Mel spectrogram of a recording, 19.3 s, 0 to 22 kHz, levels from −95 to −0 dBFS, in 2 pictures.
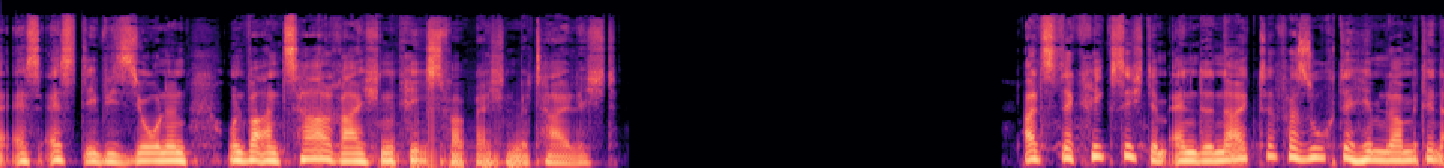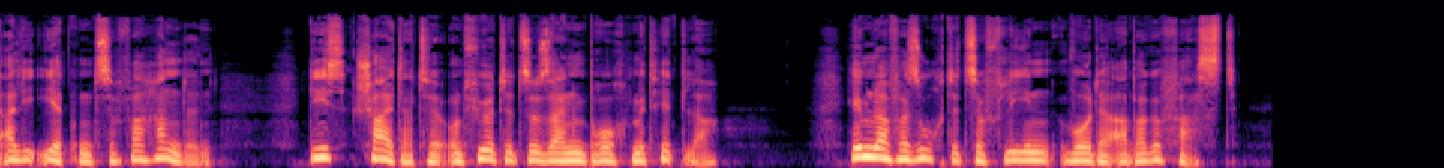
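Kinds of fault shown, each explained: Robotic sound from repeated short buffers: From about 2.50 to 3.53 s the sound goes rigid and metallic, with a steady buzz near 66.8 Hz riding over it while the rough shape of the sound still comes through. The likely cause is fresh audio arriving too slowly, so playback keeps looping the last chunk, about 15 ms judging by that buzz. Somewhere around two-fifths of the stretch ends up as repeats instead of new material.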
